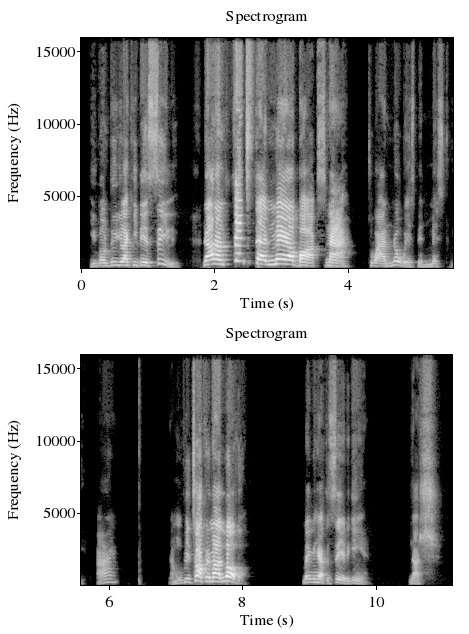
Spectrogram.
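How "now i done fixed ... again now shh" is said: loud, bossy, raised voice. Imitating a film character telling someone to hush: imitating Mister from The Color Purple. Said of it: "That's what he told your ass".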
